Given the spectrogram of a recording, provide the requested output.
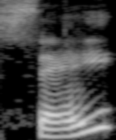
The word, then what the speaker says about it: Saay: Her name is Say. It's spelled S-A-A-Y, but there's a song she has called From the Horizon that I just have been loving quite a lot.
